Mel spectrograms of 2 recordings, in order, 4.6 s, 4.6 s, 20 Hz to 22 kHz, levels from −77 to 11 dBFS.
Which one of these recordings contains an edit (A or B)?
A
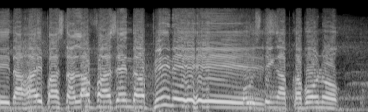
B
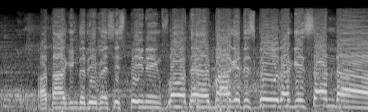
A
